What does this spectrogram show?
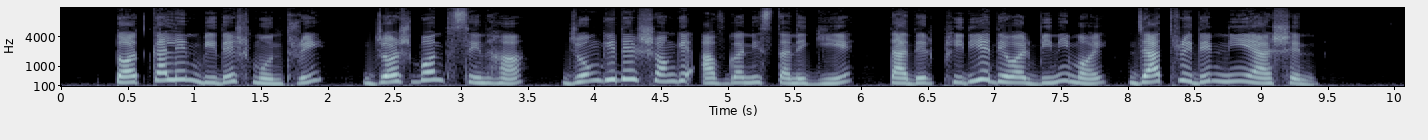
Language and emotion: Bengali, neutral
